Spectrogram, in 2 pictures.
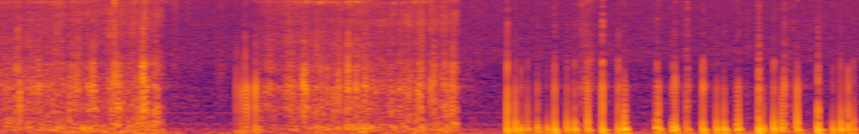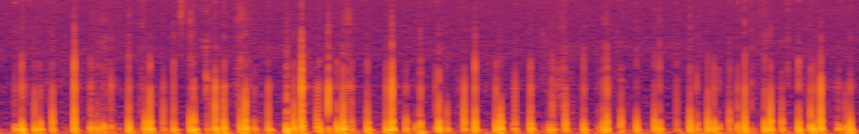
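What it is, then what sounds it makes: Cork trivet. Long acrylic nails scratch across the porous surface of a round cork trivet with dark squares, making two muffled scraping strokes. Then come rapid, dense taps on the cork. The sound stays low and dull with almost no bright edge, and each tap stops short with no ring.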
